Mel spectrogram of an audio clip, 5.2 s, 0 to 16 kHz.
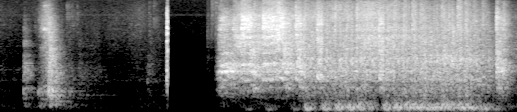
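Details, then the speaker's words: Suzuki VX800 engine in homemade buggy, starting on residual fuel: a few cranks, catches and rumbles about three seconds then dies; owner suspects insufficient fuel, plans carburetor cleaning. "As much as I really don't want to do it, I think we need to clean the carburetors, just because then we're going to allow it to have fuel in there and want to continue to fire up."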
